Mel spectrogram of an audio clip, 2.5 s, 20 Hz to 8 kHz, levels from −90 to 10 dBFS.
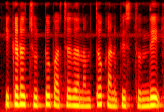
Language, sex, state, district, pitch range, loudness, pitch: Telugu, female, Telangana, Mahabubabad, 200-230 Hz, -19 LUFS, 210 Hz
